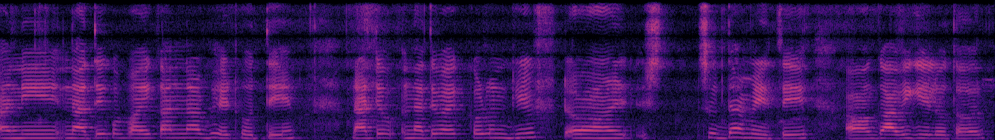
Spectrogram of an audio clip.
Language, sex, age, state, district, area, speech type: Marathi, female, 18-30, Maharashtra, Yavatmal, rural, spontaneous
